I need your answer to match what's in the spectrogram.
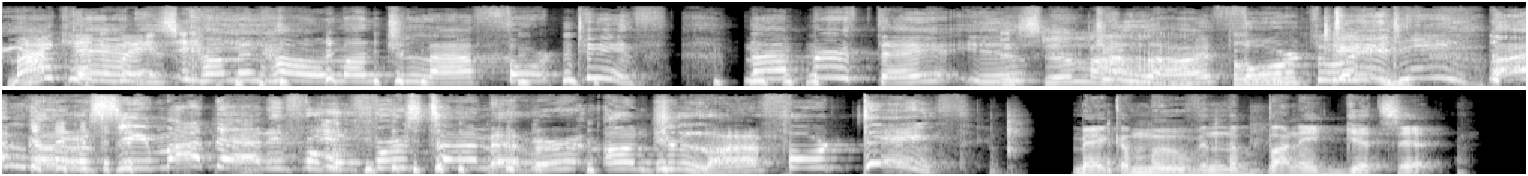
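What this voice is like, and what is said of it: Malkovich doing a silly little-girl voice. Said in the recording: “Malkovich is reading, little girl voice reading the letter. It's very silly.”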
